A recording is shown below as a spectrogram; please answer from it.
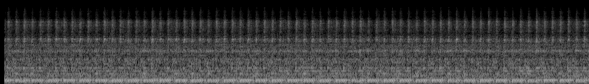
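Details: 2006 Cummins diesel with a rough idle: uneven, rattly beat of about three pulses a second, steady throughout; cause unclear.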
